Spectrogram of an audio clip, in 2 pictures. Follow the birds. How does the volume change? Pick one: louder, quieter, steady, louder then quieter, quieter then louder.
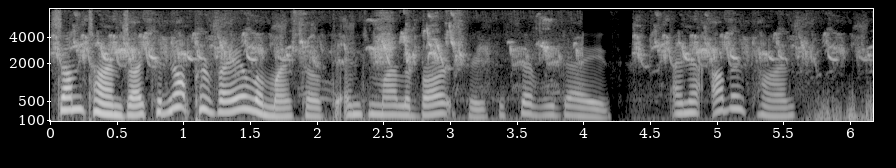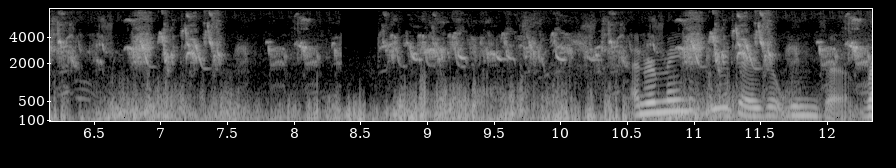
quieter.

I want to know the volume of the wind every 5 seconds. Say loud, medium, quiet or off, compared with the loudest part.
off, loud, loud.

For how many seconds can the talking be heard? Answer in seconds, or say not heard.
8 s.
